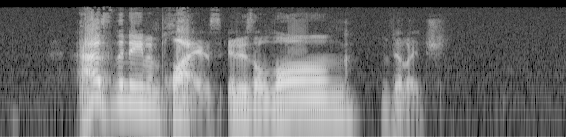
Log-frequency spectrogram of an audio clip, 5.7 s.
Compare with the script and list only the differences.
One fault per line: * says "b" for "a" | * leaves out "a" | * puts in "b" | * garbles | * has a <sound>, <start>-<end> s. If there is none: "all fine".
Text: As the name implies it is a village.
* puts in "long"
